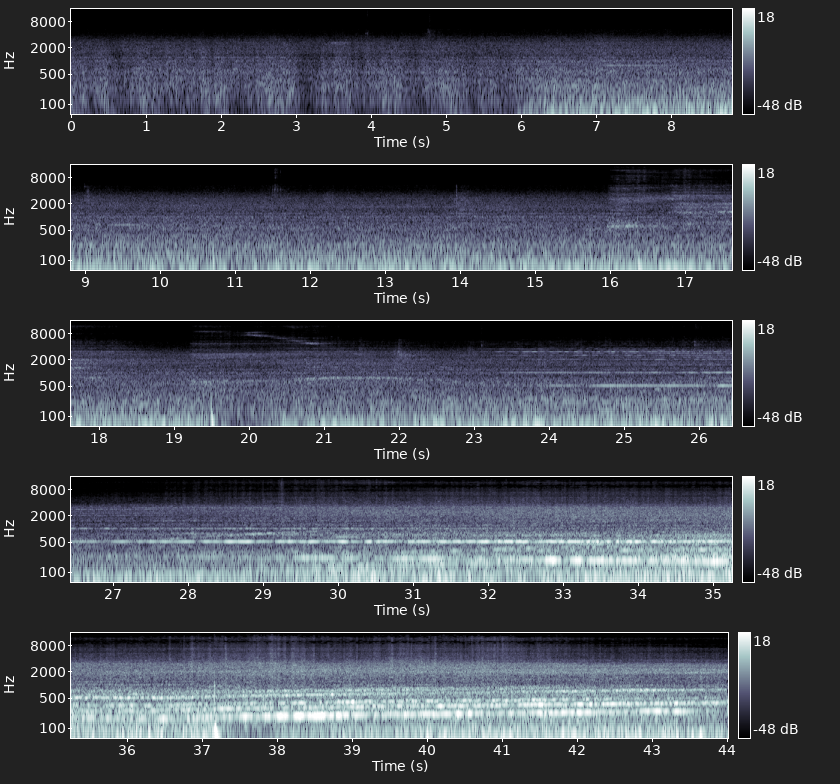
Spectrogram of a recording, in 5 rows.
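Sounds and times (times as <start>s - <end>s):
wheels rumbling on rails: 0.0s - 44.0s
electric train motors whining: 23.3s - 44.0s.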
